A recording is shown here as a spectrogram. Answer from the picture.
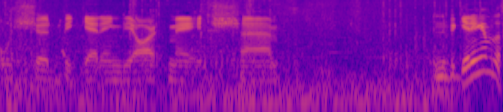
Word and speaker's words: Archmage: We need to, or Archmage, is how you would pronounce it.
